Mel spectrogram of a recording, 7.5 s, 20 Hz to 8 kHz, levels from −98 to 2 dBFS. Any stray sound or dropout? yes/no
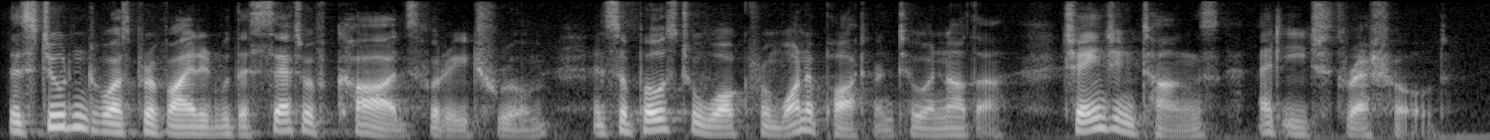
no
